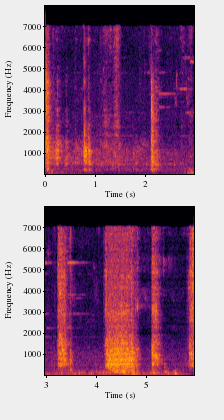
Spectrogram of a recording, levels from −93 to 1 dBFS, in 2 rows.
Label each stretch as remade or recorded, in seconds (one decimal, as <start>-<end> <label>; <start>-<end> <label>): 0.0-4.8 recorded; 4.8-6.0 remade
